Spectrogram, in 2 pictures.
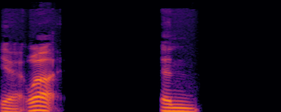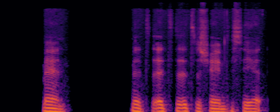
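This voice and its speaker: A man co-hosting a casual political chat, speaking in a halting way and repeating his words. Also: on the low side, fairly even intonation, no room sound. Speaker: talk show co-host.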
